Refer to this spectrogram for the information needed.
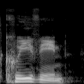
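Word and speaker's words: Caoimhín: So it's Kevin. Right. Like, how do you get that like from that? – I mean, it's, for those who don't know, it's spelt Kaomin. So. – You just do, okay, Billy? You just do. So the MH is a V sound, if we're being technical about it.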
